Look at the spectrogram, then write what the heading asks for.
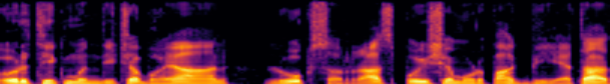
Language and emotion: Goan Konkani, fearful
